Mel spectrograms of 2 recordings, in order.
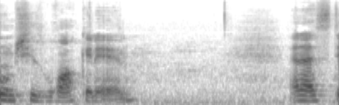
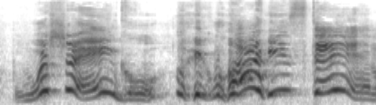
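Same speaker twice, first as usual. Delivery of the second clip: high and loud, laughing disbelief; suspicious laugh; 13 semitones higher, 10 dB louder than usual. Retold or imitated. Woman asking her partner why he stays, loud laughing. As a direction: laugh at him, why stay. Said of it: "I'm still like".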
